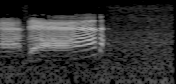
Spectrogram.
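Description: A voice calling out one long drawn-out word whose pitch bends as it is held, after a short first syllable, lasting about a second, then cutting off to a faint hum.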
